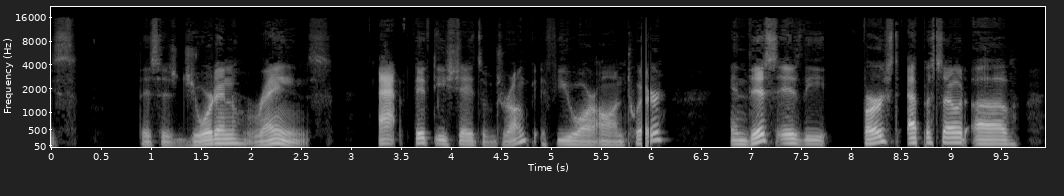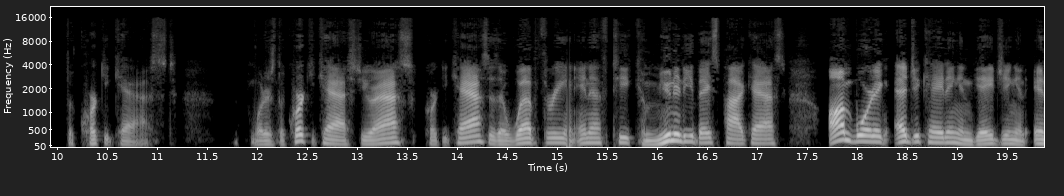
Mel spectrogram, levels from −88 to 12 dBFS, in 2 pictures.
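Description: Speech with three dropouts from corrupt frames being muted: the decoder rejected damaged compressed frames and the player substituted silence, so the sound cuts off abruptly rather than fading. The gaps are at 5.9 s for about 0.10 s, just after "if you are on", and at 8.83 s for 0.04 s, between "this is the first" and "of the", and at 15.08 s for 0.05 s. The longest gap suggests several consecutive frames were lost. Timing is preserved. On a waveform each gap is a flat line with sharp edges, and on a spectrogram it is an empty vertical band cutting across all frequencies.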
